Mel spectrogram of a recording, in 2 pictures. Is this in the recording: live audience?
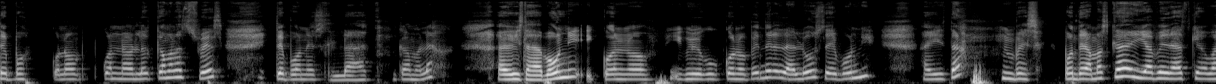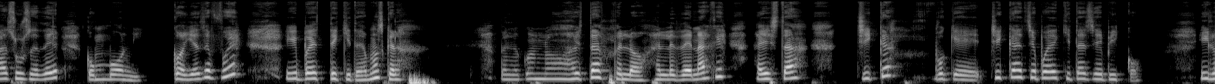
no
